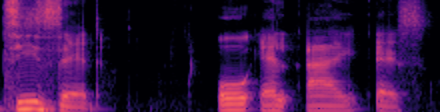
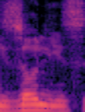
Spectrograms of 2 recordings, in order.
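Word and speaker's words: Tzolis: Um Zolis is actually T Z O L I S but the T is silent, right? So instead of T Zolis, it's so it's just Zolis.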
